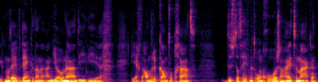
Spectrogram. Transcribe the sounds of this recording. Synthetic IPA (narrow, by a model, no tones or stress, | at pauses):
ɪkmutejvədɛŋkəna̰ːnjownaːdidi | d̥iʔɛχd̥ə̰ʔɑ̰ndərəkɑntɔpχaːt | dɵsdɑtɦejftmɛtɔnχəɦoːɹzaːmɦɛjtəmaːkən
